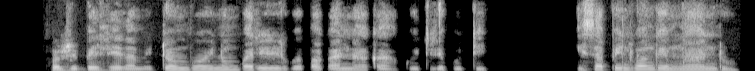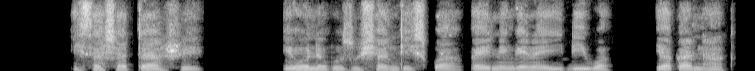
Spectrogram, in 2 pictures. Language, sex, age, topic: Ndau, male, 18-24, health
